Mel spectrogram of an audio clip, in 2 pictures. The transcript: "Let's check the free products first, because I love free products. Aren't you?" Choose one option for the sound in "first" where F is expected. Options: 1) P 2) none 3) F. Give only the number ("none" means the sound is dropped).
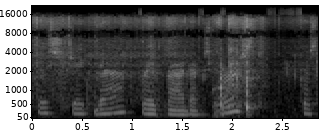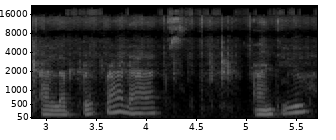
3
